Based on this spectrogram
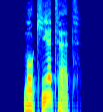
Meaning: inflection of mokieren: 1. second-person plural preterite 2. second-person plural subjunctive II
- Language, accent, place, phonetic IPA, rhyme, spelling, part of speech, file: German, Germany, Berlin, [moˈkiːɐ̯tət], -iːɐ̯tət, mokiertet, verb, De-mokiertet.ogg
